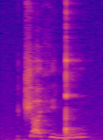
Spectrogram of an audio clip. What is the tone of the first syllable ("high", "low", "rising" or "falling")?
high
